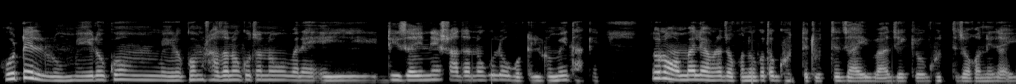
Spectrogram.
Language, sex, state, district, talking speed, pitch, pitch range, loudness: Bengali, female, West Bengal, Kolkata, 175 wpm, 195 Hz, 180-210 Hz, -26 LUFS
